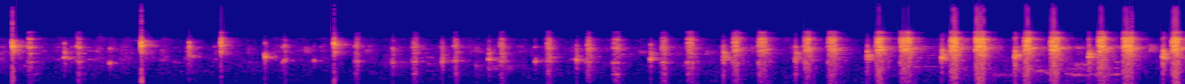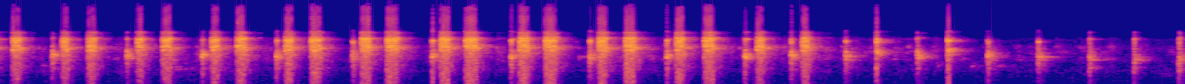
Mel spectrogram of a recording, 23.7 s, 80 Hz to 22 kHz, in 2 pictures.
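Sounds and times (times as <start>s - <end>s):
red-legged partridge grating rasping call: 0.0s - 23.6s.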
